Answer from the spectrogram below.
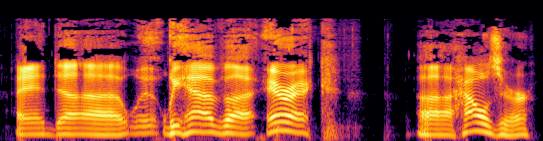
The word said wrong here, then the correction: Hanauer: Am I saying the name right, Erica? – No, it's Hanauer. – Hanauer, I apologize.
